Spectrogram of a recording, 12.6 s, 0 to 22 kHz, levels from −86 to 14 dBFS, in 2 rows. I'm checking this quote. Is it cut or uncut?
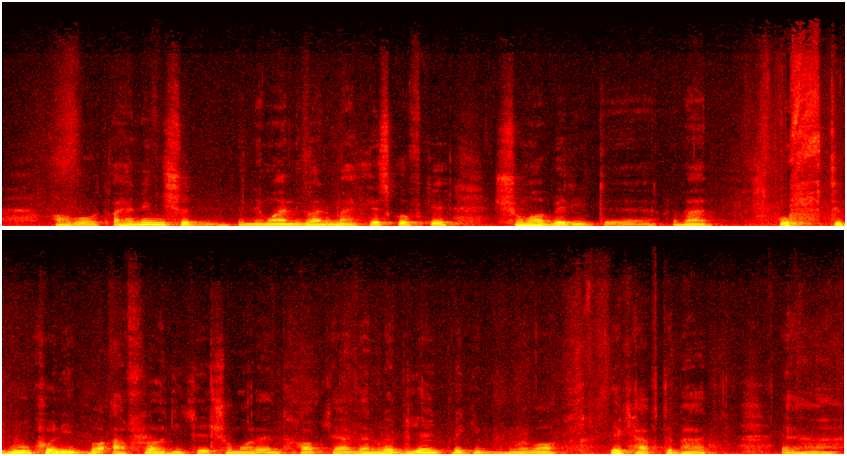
cut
